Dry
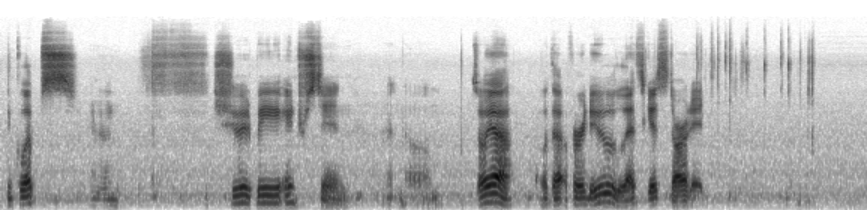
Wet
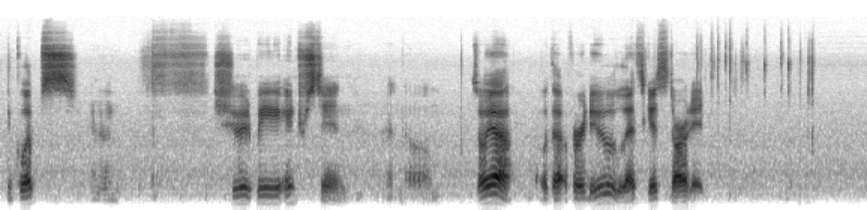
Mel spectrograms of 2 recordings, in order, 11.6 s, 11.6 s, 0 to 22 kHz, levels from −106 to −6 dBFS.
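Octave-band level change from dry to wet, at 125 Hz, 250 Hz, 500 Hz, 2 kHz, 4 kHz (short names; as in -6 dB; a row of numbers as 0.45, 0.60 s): under -35 dB, -15.5 dB, -2.0 dB, 0.0 dB, 0.0 dB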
